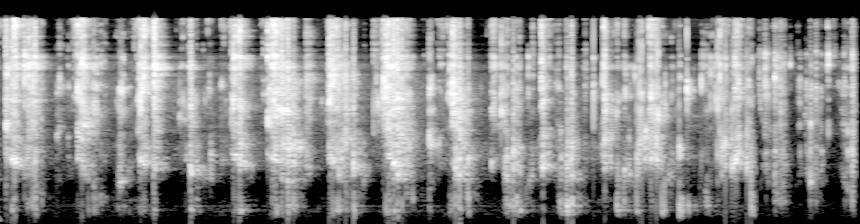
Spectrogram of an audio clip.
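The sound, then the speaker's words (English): A dog chews dry kibble with many wet, crunchy bites and smacking mouth sounds in a continuous, uneven rhythm. “a dog can walk up to you and just smack some kibbles right in your face”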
